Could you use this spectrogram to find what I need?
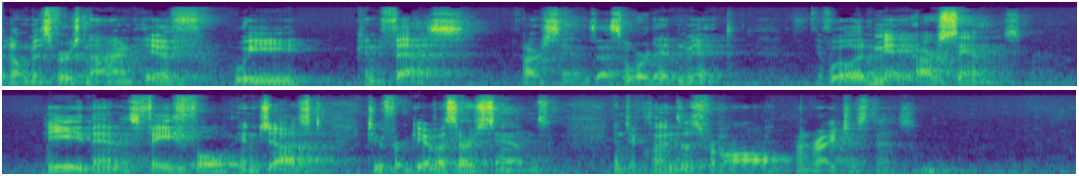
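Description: A young man speaks with animation through a microphone in an echoing room.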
